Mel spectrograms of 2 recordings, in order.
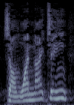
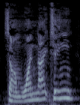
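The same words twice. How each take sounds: The two takes are said the same way.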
